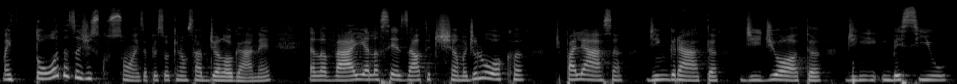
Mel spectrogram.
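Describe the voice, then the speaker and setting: A young adult woman hosting a podcast, telling stories in a casual, animated monologue and acting out quotes. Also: normal speed. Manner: animated storytelling, acts out quotes with shrill high voice. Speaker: podcast host.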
